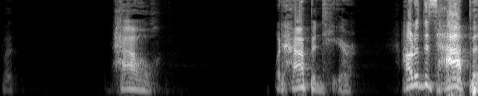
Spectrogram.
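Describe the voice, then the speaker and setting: A put-on character voice, growling and raspy, low-to-middle in pitch with very wide pitch swings, at a moderate pace. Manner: growling, halting, confused.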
